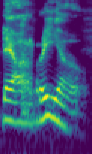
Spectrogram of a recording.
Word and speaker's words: Del Rio: Alberto Del Rio or Alberto El Patron as he's known. Say his name right. Del Rio. You got to roll the R. Del Rio.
